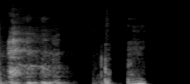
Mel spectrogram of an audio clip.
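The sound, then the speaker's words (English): A person coughs several times in quick succession: one longer, rough cough followed by two shorter, sharp bursts, with a brief silence after. “Get edit out the coughing at.”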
